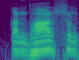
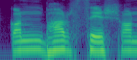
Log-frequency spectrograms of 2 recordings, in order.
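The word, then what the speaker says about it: conversion: তিন নাম্বার হবে কনভার্শন campaign. কনভার্সেশন না। কেউ কনভার্সেশন বলবেন না। কনভার্সেশন মানে কথোপকথন বা আলাপ আলোচনা বা কিছু। আলাপন এটা হচ্ছে কনভার্শন কনভার্ট থেকে কনভার্শন তাহলে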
